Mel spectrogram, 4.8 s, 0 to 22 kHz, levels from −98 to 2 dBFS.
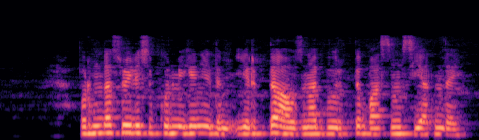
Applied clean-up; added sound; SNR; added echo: none; none; none; none.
